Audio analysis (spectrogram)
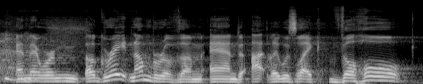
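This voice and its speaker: Animated American man telling stories on stage. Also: medium pitch, moderate pace, noisy background. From United States. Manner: self-deprecating, laughing storyteller. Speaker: podcast host. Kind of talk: live podcast chat before an audience. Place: stage before a live audience.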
